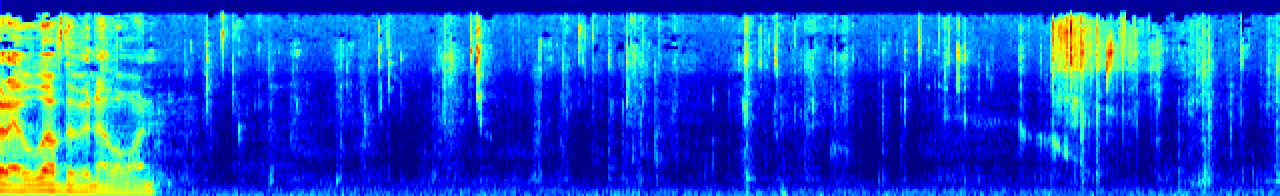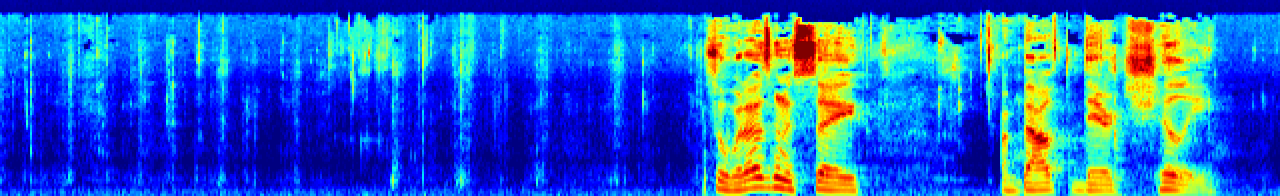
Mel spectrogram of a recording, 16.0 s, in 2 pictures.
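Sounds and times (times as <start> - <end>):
mouth chewing: 1.0 - 12.5
crunchy bite: 1.2 - 11.9.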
